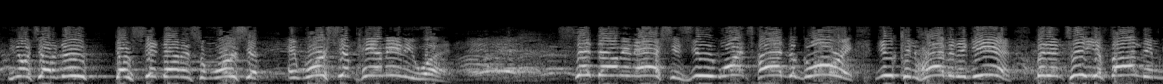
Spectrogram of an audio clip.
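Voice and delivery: high, forceful revival preaching; impassioned preaching. Real, not acted. Preacher urges people back to worship, impassioned preaching. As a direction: cry it out to rouse the congregation.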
